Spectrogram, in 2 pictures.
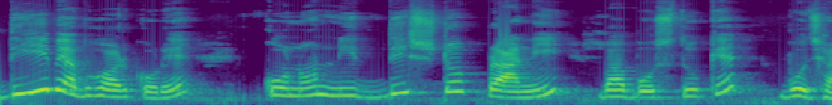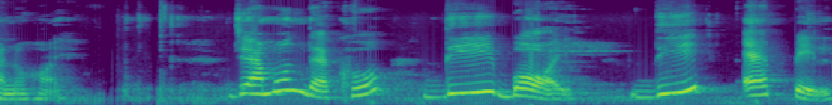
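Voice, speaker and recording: A young woman walks through a grammar lesson at an unhurried pace. Her voice sits a little high and moves up and down a lot as she points out examples. She spells out letters and words patiently, like a teacher at a board. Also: a little mellow.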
